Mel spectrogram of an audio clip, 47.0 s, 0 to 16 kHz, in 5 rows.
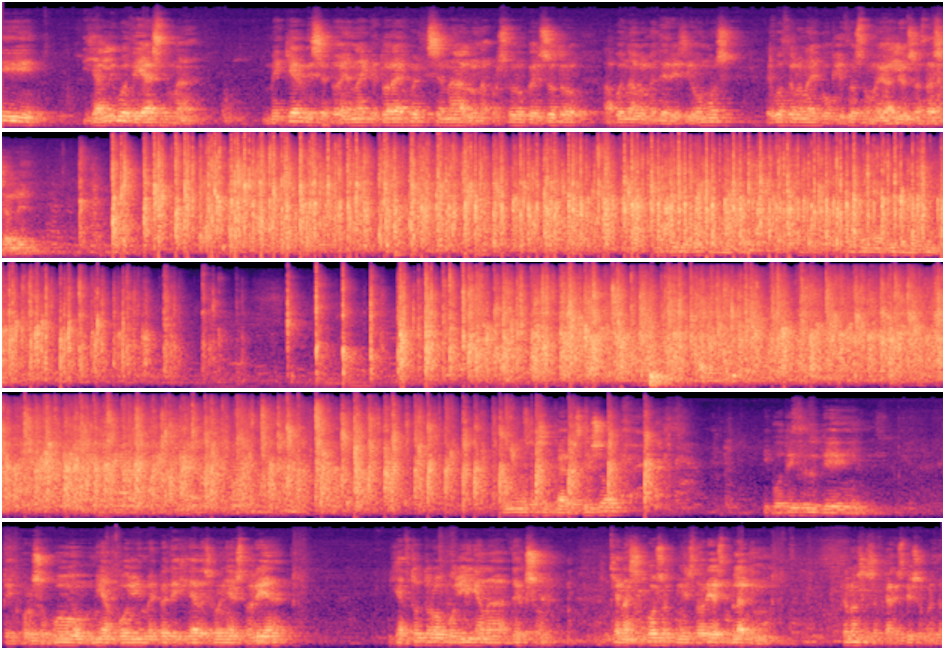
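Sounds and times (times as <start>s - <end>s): audience applauding: 10.2s - 35.0s.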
